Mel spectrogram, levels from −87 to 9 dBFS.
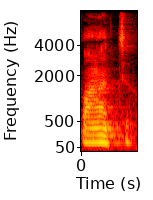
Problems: constant background noise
